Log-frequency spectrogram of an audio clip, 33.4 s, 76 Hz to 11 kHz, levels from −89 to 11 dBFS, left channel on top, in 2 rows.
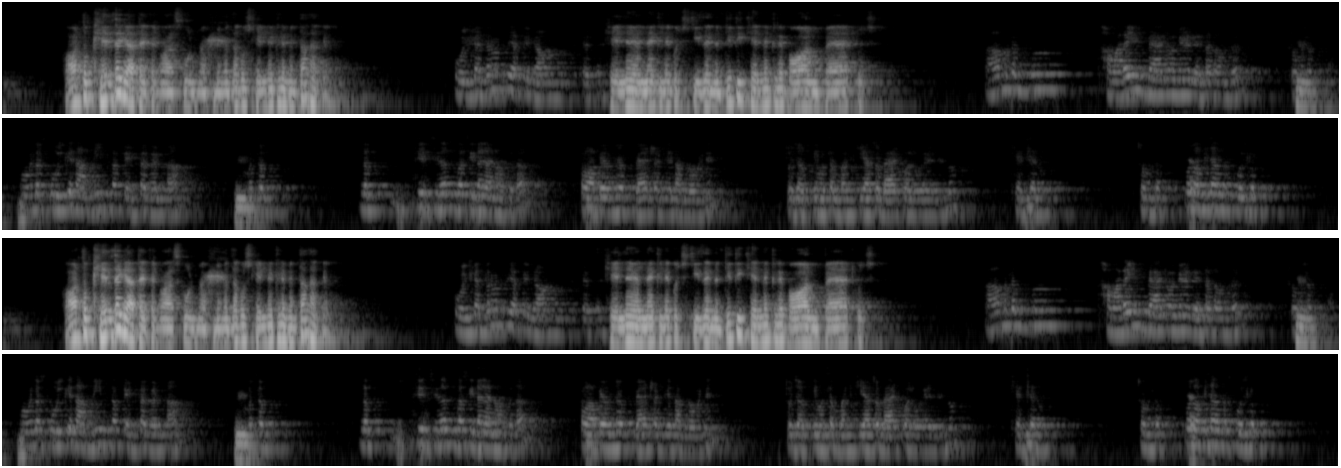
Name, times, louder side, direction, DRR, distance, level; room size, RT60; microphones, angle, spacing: voice 1, 0.8-4.1 7.6-10.8 16.2-16.4 19.6-19.9, right 3 dB, 55° right, 9 dB, 0.5 m, -28 dB
voice 2, 5.7-7.5 12.3-13.2 13.7-15.5 16.1-16.4 16.9-18.9 19.7-20.1 21.2-23.3 23.9-25.6 26.5-28.6 29.3-29.8 30.9-32.4, right 1 dB, 40° right, -3 dB, 3.8 m, -49 dB
24.0 x 10.0 x 3.1 m, 1.0 s
head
